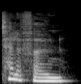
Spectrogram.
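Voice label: "telephone", British English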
